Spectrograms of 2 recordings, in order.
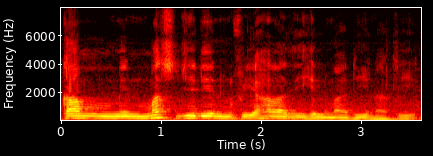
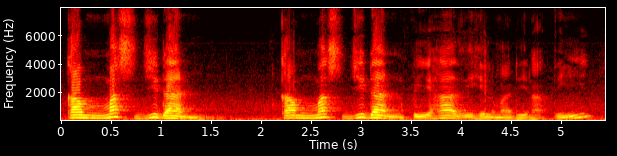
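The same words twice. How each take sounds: First: "Kam min masjidin fi hadhil madinati?" slow, falling at the end; slow statement reading with the tune dropping; statement intonation. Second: "Kam masjidan fi hadhil madinati?" slow, rising at the end; slow teacher's question with a lifted ending; question intonation. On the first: (intonasi pernyataan, turun di akhir) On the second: (intonasi pertanyaan, naik di akhir) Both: Shown as a demonstration.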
